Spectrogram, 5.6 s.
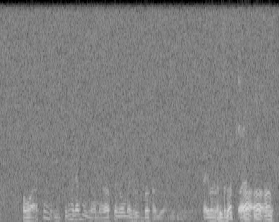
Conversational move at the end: taking over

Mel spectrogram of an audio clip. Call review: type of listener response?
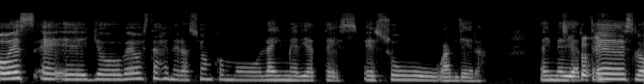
listening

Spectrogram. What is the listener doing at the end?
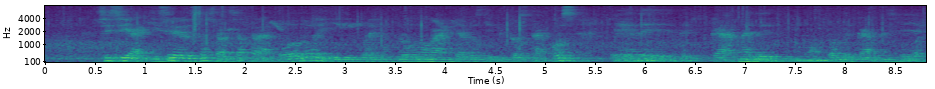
taking over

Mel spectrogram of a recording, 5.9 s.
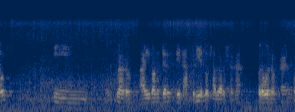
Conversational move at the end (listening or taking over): listening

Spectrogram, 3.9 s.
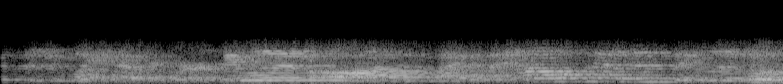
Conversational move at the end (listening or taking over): listening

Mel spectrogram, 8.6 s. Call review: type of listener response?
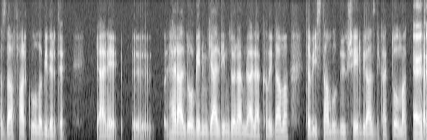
taking over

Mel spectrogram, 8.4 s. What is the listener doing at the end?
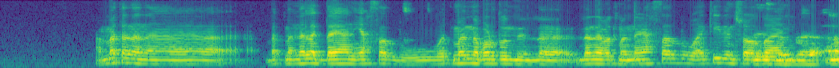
taking over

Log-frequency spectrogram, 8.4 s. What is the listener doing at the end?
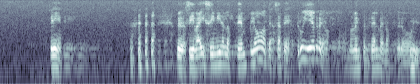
taking over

